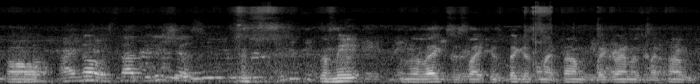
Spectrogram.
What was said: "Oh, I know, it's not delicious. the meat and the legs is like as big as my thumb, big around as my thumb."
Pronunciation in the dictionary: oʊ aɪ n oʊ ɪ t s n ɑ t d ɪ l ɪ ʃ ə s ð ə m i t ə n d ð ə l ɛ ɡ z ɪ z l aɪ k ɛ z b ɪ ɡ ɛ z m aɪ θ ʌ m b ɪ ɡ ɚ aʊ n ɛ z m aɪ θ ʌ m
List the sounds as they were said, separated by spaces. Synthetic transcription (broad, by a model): oʊ aɪ n oʊ ɪ t s n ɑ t d ɪ l ɪ ʃ ə s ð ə m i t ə n ð ə l ɛ ɡ z ɪ z l aɪ k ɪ z b ɪ ɡ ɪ z m aɪ θ ʌ m b ɪ ɡ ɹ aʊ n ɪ z m aɪ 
